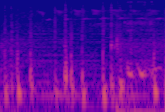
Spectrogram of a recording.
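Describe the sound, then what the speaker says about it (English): Horse cantering in the video game Kingdom Come Deliverance, its hooves landing in a quick rolling rhythm of close, distinct thuds. "I'm just going to canter for a bit."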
